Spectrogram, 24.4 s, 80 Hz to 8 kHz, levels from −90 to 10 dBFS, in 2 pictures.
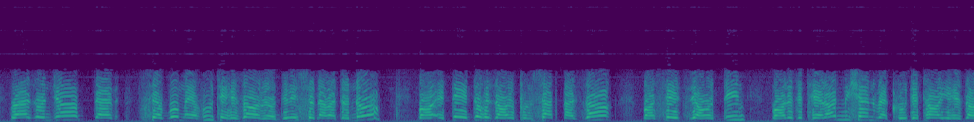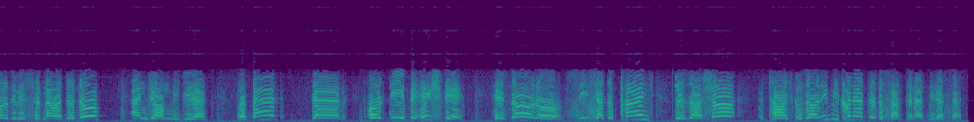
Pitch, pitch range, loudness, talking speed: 195 Hz, 180-220 Hz, -31 LUFS, 85 wpm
